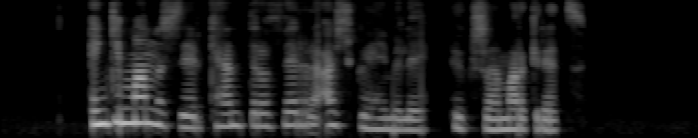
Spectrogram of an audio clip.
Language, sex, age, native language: Icelandic, female, 18-19, Icelandic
